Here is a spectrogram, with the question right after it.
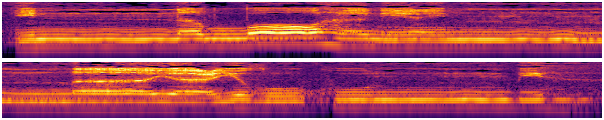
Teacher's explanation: لكن العين من نعم ما تكون مختلسة مختطفة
